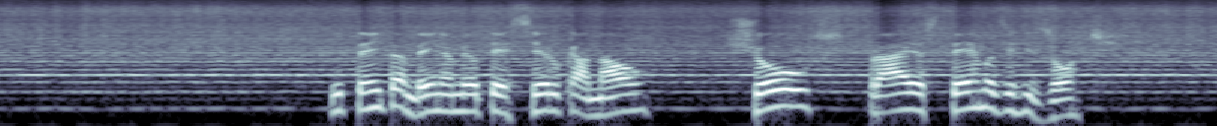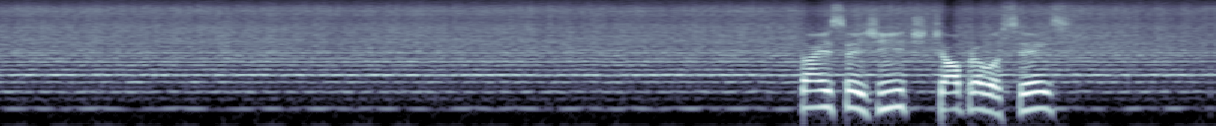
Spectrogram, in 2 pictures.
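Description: A quadcopter drone hovers close overhead, its propellers buzzing steadily.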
